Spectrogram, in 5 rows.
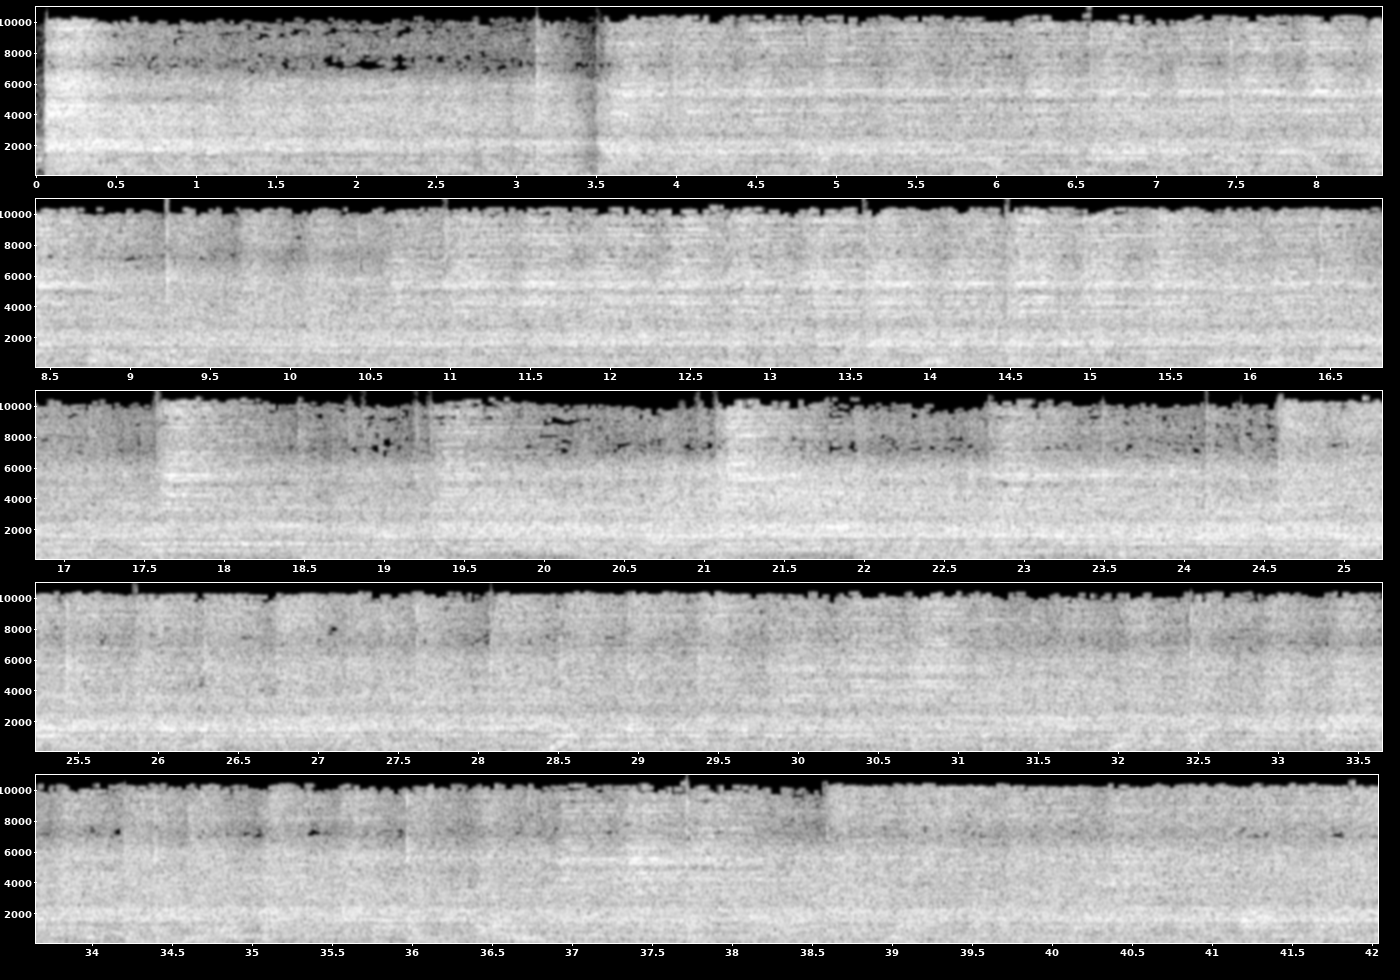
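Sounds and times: drum kit: 0:00.0 - 0:42.0
electric guitar: 0:00.0 - 0:42.0
live rock band playing: 0:00.0 - 0:42.0.

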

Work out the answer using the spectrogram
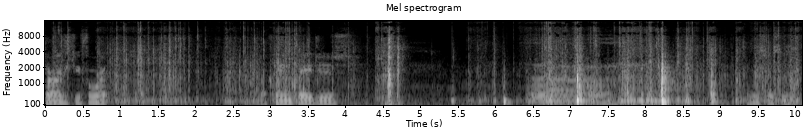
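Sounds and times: blocks clacking in plastic bag: 0:00.0 - 0:04.8, 0:05.4 - 0:10.0.

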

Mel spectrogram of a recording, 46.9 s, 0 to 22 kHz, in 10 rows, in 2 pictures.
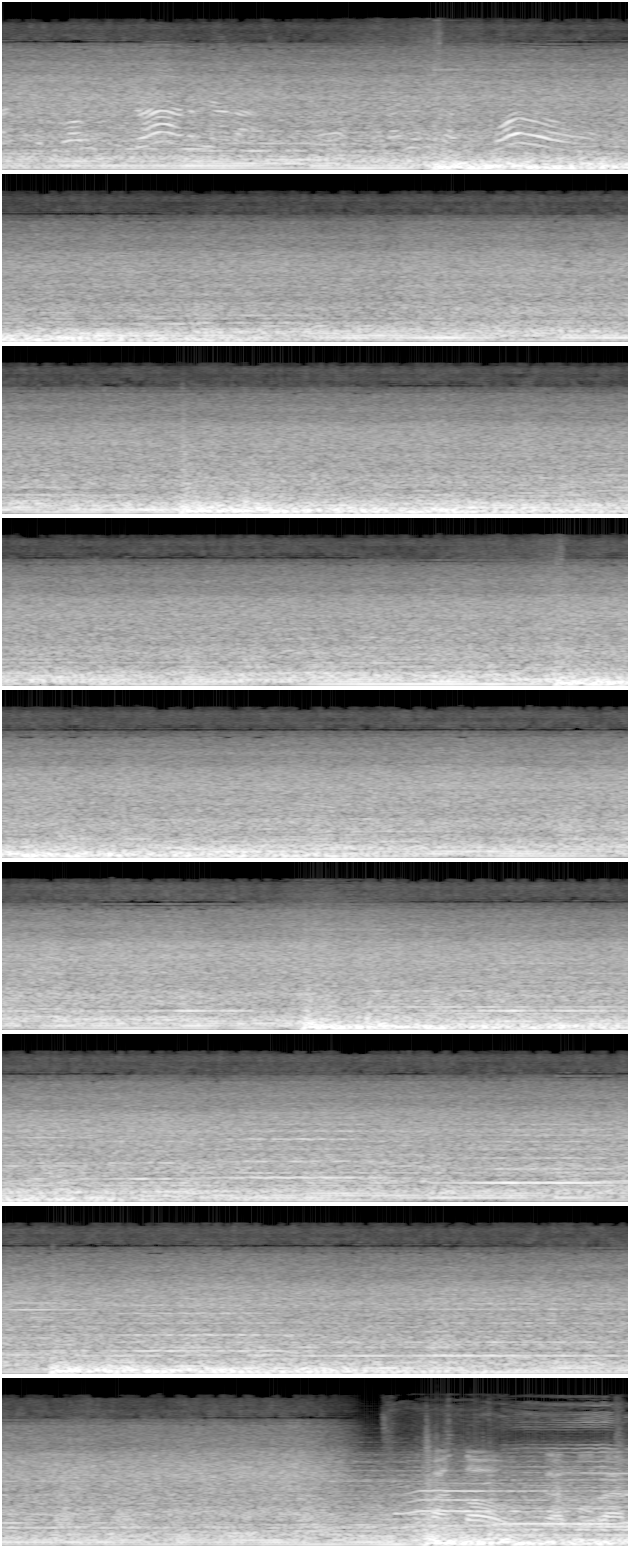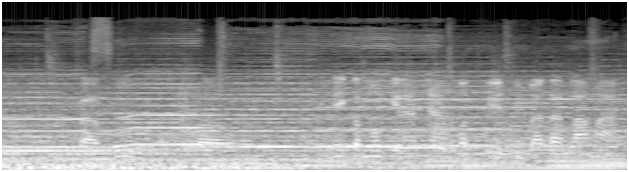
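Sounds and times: faint background music: 0:00.0 - 0:46.9
floodwater rushing down rocky channel: 0:00.0 - 0:46.9.

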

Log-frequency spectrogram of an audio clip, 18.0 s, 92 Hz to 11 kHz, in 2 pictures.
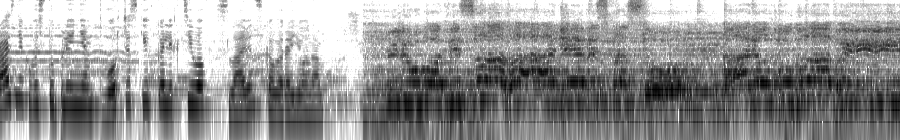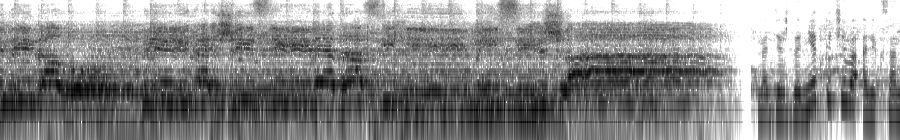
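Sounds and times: musical accompaniment: 0:00.0 - 0:18.0
women singing together: 0:00.0 - 0:18.0.

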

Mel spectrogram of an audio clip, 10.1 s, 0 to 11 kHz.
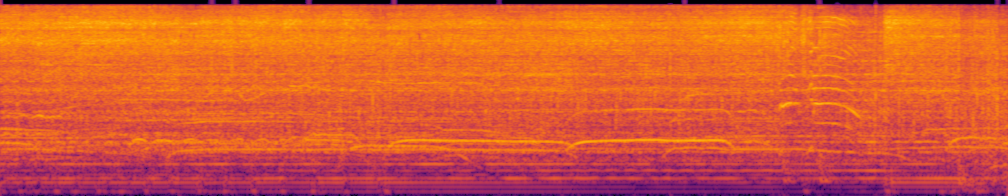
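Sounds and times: live metal band sustained chord: 0:00.0 - 0:10.0.

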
